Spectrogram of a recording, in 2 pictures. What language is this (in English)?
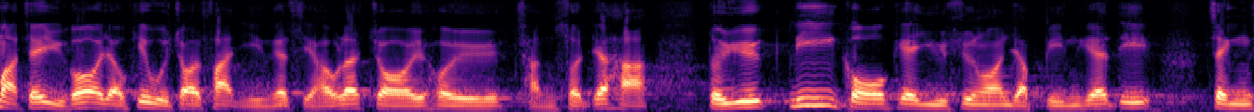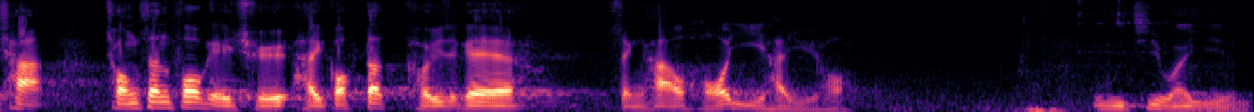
Cantonese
